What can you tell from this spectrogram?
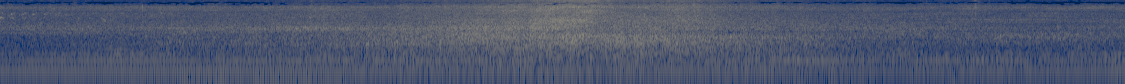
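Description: A motor vehicle passing by: a rushing noise swells to a peak about halfway through and fades away, over a steady low engine hum.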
